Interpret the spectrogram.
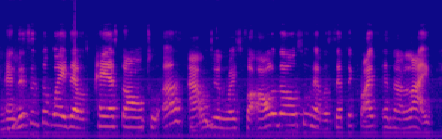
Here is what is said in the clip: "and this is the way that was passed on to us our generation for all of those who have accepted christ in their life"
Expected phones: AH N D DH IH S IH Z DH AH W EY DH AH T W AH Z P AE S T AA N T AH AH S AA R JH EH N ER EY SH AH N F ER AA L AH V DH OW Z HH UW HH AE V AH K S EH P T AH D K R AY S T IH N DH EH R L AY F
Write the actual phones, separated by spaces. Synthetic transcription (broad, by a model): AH N DH IH S IH Z DH AH W EY DH AH T W AH Z P AE S T N T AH AH S AA L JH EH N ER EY AH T F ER AA L AH V DH OW Z HH UW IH V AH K S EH P T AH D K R AY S IH N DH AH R L AY F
